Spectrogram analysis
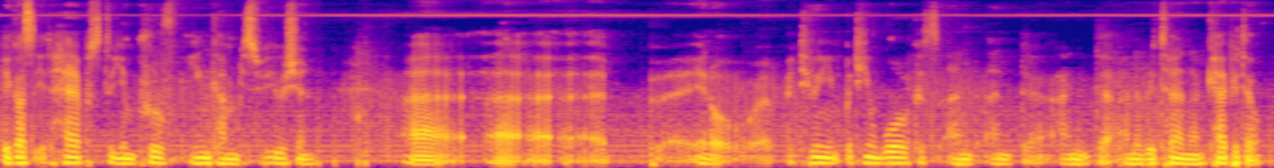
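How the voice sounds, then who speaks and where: A middle-aged man with a fairly low voice gives an unscripted panel answer as an economist. He is halting and repeats words as he goes. The stage microphone picks up faint noise. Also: fairly even intonation. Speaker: macroeconomist, conference panelist. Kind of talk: panel discussion, unscripted explanation. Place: conference stage, indoors. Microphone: handheld microphone.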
